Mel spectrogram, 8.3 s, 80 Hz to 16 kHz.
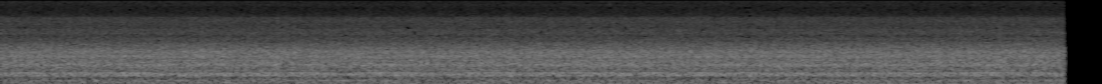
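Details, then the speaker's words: ASUS ROG Strix RTX 3090 in an XTIA case under load at stock: even loud rushing hiss without rhythm; louder than expected, suspected turbulence from opposing fans' airflow, unconfirmed. "I'm going to be honest with you right now that was a lot louder than I thought it was going to be now I'm starting to believe that there could be turbulence with the fan noise hitting fans on the other fans"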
